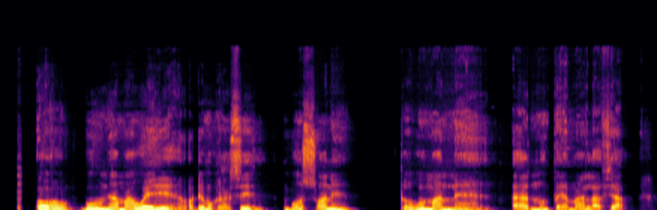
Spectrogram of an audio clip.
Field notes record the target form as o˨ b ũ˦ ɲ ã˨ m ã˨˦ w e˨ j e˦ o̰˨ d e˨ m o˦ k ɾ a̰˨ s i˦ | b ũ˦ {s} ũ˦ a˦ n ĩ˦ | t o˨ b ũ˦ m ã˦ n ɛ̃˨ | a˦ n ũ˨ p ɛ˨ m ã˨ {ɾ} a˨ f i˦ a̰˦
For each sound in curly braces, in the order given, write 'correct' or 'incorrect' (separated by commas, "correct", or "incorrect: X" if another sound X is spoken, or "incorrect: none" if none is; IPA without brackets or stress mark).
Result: correct, incorrect: l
